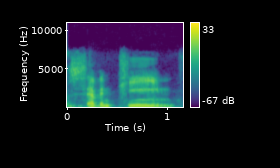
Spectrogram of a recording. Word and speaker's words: seventeen: you barely hear it 70 70 uh 17 17 they a native speaker will smile when they do the teen because they want to do the full sound and they want to draw it out a little they're really exaggerated she's 17.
